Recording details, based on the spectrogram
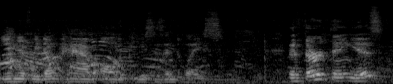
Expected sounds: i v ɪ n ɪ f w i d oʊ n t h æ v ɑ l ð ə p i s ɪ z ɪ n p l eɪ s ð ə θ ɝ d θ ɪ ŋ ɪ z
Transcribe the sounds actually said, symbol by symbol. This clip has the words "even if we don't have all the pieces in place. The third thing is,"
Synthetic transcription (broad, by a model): i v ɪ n ɪ f w i d oʊ n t h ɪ v ɑ l ð ə p i s ɪ z ɪ n p l eɪ s ð ə θ ɝ d θ ɪ ŋ ɪ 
